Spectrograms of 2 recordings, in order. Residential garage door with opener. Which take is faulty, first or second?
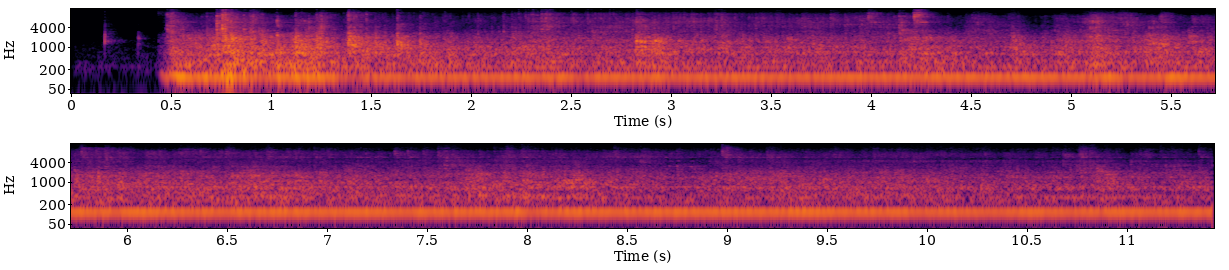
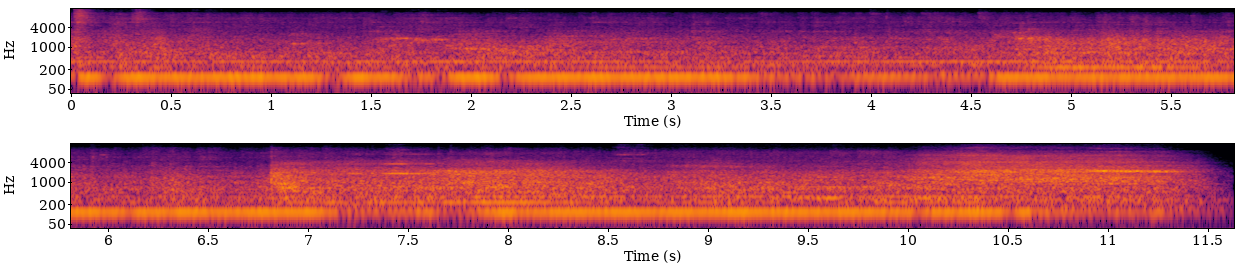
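second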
